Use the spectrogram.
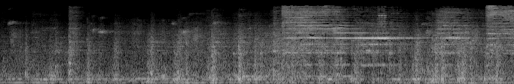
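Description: Trains rumble past nearby with a steady low roar, rhythmic wheel clatter and a high metallic squeal of wheels on rails that swells toward the end. No one speaks.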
